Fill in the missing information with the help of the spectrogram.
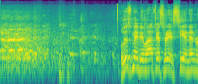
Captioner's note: laughter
